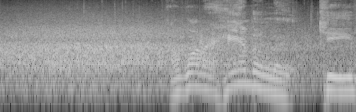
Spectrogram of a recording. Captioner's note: audience laughs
